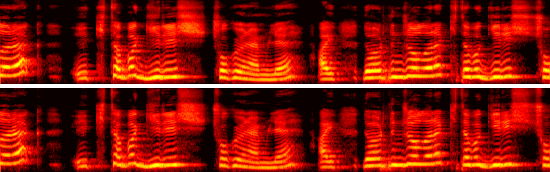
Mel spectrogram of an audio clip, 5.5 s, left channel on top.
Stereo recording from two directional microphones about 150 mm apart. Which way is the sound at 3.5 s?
25° right (ahead or behind).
